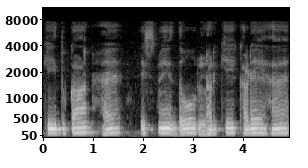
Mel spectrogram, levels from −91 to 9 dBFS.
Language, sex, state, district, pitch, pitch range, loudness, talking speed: Hindi, male, Rajasthan, Jaipur, 115 Hz, 110-120 Hz, -14 LUFS, 95 wpm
